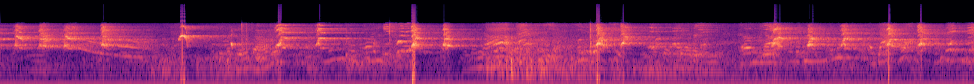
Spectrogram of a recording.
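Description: Shetland sheepdog barking over and over in high-pitched yipping barks, several a second with only short pauses, as it runs an agility course. A few sharp clicks cut through the barking.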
